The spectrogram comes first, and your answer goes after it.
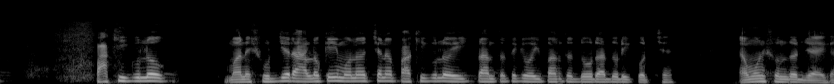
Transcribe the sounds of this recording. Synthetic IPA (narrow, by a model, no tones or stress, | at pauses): pakiɡulo | maneʃuɾd͡ʑeɾalokejmoneɦotːɕʰenapakiɡuloejpɾant̪ot̪ʰek̬eojpant̪od̪oɾad̪oɾikoɾt͡ɕʰe | ɛ̰monʃund̪oɾd͡ʑaeɡa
